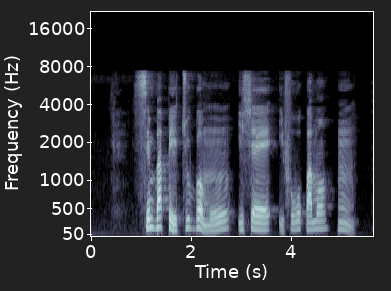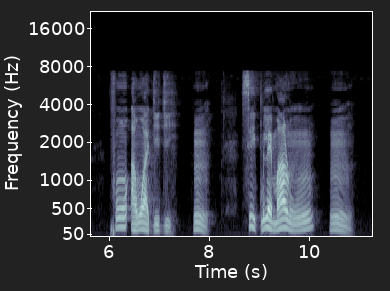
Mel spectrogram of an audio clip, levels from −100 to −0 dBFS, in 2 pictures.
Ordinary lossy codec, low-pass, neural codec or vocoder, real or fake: none; 7.2 kHz; none; real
